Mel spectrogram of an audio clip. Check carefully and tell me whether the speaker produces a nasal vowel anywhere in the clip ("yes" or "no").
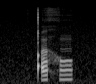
yes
